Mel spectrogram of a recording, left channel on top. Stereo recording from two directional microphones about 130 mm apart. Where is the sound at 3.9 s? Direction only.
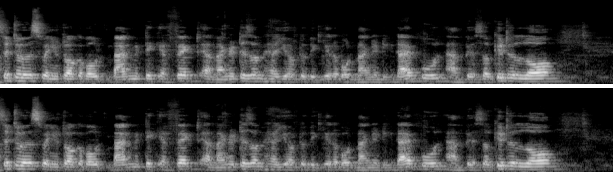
25° left (ahead or behind).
